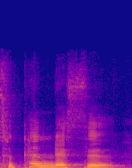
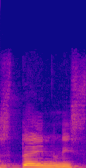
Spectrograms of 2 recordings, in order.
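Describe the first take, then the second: First: It is said with Korean-style syllables and vowels. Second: It is said with native English sounds. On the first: "콩글리시로는" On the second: "영어로는"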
